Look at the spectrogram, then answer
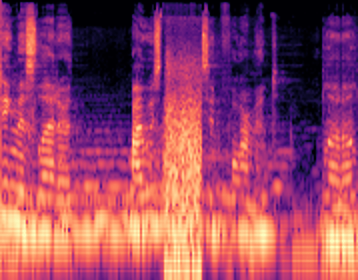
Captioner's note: convenient thunder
